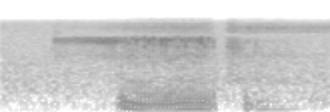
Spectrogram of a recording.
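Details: A single fluttering, rattling snore on an in-breath, followed by a quieter breath out; ordinary snoring during sleep.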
